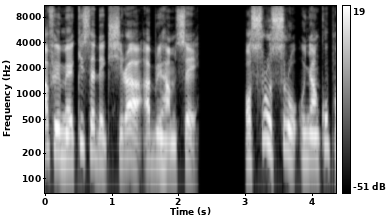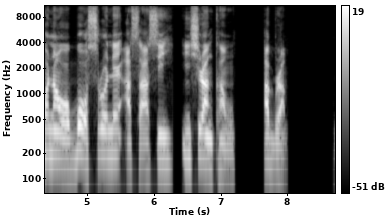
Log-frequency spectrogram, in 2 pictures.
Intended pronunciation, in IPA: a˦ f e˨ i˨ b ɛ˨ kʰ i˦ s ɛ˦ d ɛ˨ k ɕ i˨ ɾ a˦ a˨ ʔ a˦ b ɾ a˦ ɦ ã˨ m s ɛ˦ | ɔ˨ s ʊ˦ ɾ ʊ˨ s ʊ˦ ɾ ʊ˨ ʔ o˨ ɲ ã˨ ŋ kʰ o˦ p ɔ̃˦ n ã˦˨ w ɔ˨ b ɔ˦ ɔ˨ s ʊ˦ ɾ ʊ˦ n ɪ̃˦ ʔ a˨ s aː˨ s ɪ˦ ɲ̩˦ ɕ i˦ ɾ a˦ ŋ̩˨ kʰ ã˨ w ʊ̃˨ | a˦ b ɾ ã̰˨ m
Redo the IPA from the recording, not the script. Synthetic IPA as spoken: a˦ f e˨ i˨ m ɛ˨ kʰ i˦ s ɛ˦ d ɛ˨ k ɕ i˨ ɾ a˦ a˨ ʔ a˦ b ɾ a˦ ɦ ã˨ m s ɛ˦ | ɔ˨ s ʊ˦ ɾ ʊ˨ s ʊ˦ ɾ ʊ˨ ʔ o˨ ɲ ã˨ ŋ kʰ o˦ pʰ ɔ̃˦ n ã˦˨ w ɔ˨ b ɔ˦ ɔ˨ s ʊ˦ ɾ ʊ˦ n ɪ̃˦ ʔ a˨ s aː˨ s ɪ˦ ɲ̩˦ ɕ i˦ ɾ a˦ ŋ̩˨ kʰ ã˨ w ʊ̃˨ | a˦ b ɾ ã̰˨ m

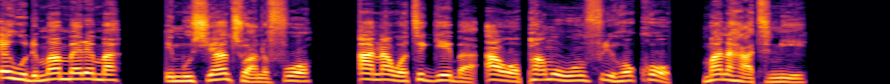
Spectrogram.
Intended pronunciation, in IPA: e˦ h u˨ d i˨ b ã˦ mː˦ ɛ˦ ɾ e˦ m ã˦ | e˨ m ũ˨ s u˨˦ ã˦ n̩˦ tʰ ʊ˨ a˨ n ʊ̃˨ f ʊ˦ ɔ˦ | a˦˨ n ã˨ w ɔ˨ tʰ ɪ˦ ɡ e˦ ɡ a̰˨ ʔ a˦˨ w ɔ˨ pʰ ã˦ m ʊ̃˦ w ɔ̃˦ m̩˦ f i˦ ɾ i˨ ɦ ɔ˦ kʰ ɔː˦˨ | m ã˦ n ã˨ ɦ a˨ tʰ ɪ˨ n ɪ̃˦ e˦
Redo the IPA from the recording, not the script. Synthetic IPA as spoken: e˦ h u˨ d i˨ m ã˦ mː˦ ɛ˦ ɾ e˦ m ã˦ | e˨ m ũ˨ s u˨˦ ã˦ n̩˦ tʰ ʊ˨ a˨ n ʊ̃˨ f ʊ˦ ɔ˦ | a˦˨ n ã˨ w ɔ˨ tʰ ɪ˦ ɡ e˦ b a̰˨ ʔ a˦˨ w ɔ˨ pʰ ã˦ m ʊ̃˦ w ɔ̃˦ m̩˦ f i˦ ɾ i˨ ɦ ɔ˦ kʰ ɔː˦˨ | m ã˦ n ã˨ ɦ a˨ tʰ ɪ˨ n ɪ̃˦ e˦

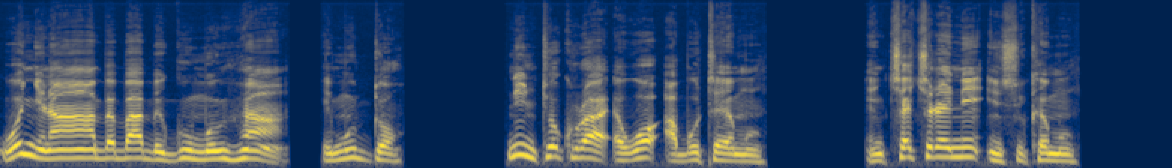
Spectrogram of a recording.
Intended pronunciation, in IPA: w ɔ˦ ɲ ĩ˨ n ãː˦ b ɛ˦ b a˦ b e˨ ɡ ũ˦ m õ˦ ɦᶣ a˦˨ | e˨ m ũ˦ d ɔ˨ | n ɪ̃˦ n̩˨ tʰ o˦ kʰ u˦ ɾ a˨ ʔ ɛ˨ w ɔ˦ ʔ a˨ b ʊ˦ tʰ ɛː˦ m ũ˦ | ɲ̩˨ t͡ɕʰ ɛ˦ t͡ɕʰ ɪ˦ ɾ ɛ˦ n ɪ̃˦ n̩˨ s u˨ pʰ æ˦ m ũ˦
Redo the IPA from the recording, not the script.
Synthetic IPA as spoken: w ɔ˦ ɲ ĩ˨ n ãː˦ b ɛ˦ b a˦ b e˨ ɡ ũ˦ m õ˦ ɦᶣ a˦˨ | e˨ m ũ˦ d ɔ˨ | n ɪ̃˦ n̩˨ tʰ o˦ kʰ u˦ ɾ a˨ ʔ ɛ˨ w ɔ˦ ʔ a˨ b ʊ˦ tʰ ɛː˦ m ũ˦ | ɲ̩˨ t͡ɕʰ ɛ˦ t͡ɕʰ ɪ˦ ɾ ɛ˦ n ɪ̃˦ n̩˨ s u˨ kʰ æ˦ m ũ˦

